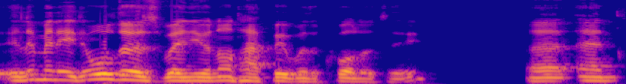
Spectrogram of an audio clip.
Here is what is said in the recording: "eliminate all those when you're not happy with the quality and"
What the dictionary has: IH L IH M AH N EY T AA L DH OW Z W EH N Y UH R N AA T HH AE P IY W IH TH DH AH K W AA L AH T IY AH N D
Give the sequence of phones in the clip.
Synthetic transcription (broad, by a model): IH L IH M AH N EY T AA L DH OW Z W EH N Y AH R N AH T HH AE P IY W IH DH AH K W AA L AH T IY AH N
